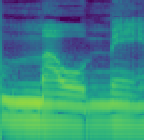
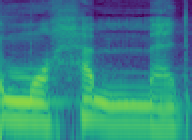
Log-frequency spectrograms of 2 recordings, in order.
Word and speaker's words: Mohammed: C'est pas Mahomet, c'est Mohammed. Prononcez les noms en islam même.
